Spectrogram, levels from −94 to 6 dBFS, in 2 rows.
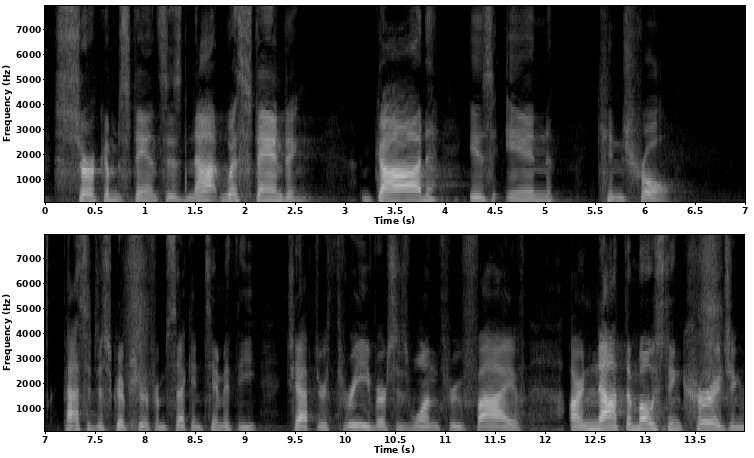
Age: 40-59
